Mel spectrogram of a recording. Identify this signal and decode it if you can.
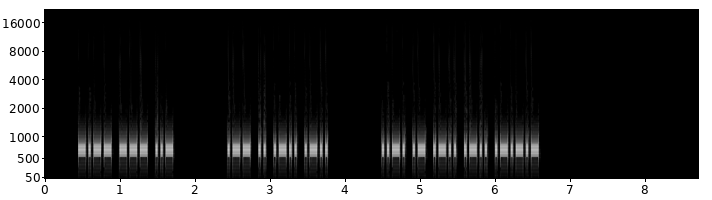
Morse code, heard as a keyed tone, about 36 wpm, 700 Hz. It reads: YOU WILL FALL.
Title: 3x Word-Spacing - Sentences from Top 500 Words - 35wpm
